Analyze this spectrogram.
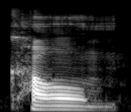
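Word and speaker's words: comb: อย่าง เช่น คำ แรก com สังเกต นะ มัน คือ c o b แต่ ตัว B ไม่ ออก เสียง ใช่ ม ก็ อ่าน เป็น ม เฉย ๆ แปล ว่า หวี คำ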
